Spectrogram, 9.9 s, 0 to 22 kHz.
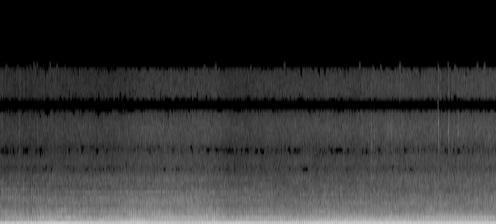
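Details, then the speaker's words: Vortec 350 V8 (88-95 TBI) with HEI distributor swapped in, 0-60 run of about 10 seconds: engine pulls cleanly, note rising smoothly through the shift with no stumble or hesitation; normal acceleration. "Z to 60 baby come on and you can hear no hesitation at all so she's fine tuned baby come on stop again"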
